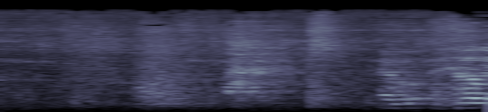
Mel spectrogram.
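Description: Brief, soft voice sounds, quiet and indistinct, in a large room.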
